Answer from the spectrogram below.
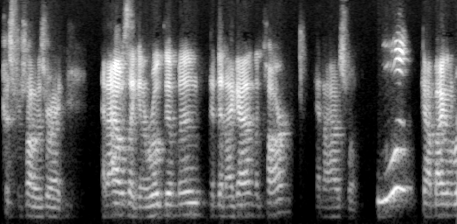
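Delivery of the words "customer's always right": low, soft concession; subdued, low-pitched answer; retold grudging reply. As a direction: say it down low and quiet. Retold resigned reply from employee.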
